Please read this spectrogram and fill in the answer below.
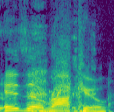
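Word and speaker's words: Ezeiruaku: The Eagles used one of their top 30 visits on Boston College edge rusher Donovan, I'm learning how to pronounce the name, Ezezuka. – You don't get credit until you say the name right. – It's a tough name to pronounce. – Donovan here. – Ezaraku. Ezaraku. – Ezaraku. – Is how you pronounce it. Phonetic.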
